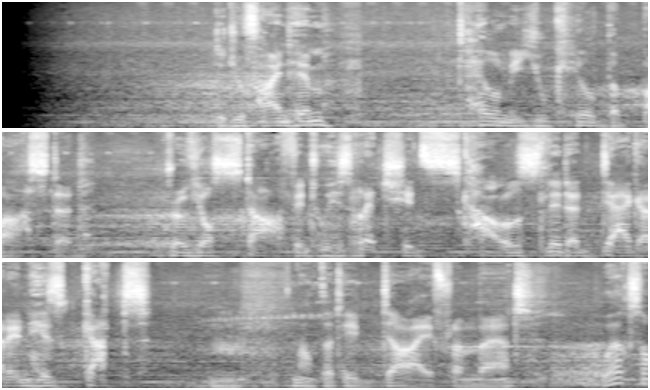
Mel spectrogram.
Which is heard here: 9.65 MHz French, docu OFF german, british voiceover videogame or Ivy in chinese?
british voiceover videogame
